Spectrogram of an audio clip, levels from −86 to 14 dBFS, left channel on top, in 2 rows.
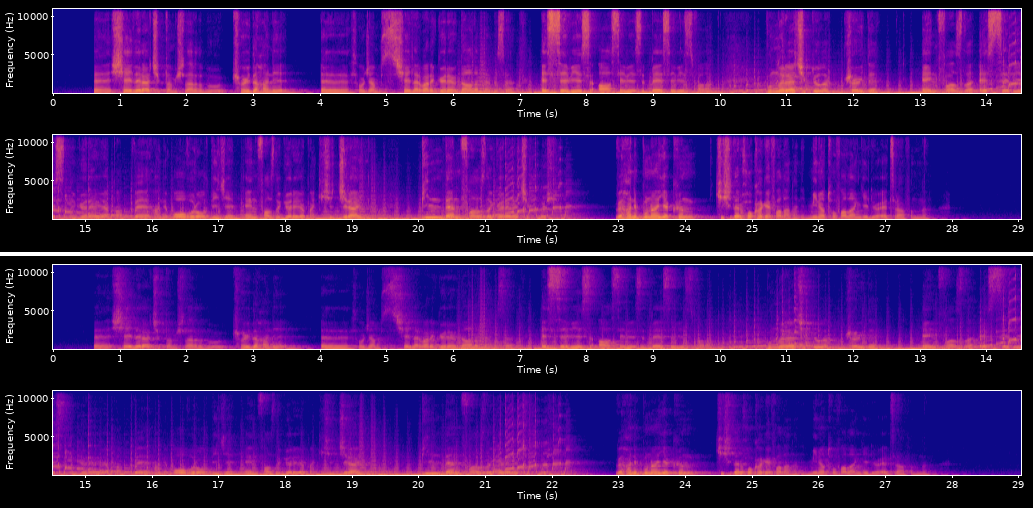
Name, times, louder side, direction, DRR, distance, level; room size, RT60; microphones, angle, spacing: voice 1, 0.6-3.5 4.0-9.9 10.7-12.4 13.0-19.3 19.9-22.1 23.0-27.7, left 4 dB, 50° left, 12 dB, 0.4 m, -24 dB
sound 1, 5.9-22.3, equal, 5° right, 0.6 m, -28 dB
15.0 x 5.2 x 6.1 m, 1.3 s
head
